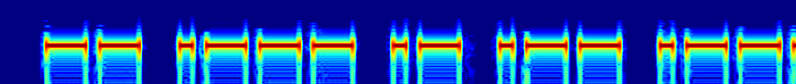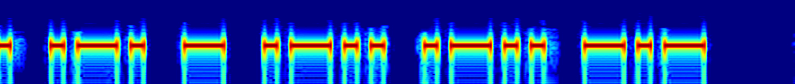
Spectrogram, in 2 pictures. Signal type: Morse code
